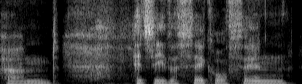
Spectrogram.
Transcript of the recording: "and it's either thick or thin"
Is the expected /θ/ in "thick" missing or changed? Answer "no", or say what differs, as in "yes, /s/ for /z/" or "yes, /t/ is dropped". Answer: no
